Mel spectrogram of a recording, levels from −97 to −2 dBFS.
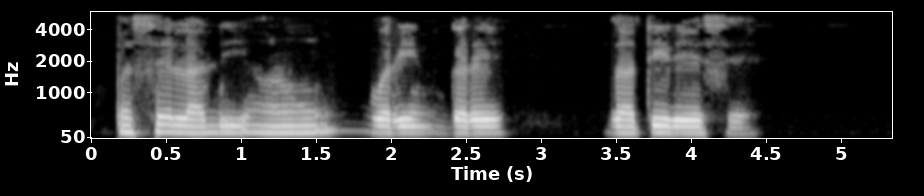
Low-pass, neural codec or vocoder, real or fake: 5.4 kHz; none; real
